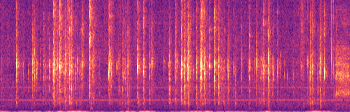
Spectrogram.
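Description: Steady, rapid keystrokes on a computer keyboard as a name, email address and password are typed in, a continuous clicking patter with brief pauses, close and clear over low background hum.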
